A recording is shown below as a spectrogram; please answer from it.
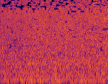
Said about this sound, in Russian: Э, вот потоп Э, в метрополитене просто водопады какие-то туда сейчас должно быть видно. Вот, смотрите, какой поток вниз идет.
